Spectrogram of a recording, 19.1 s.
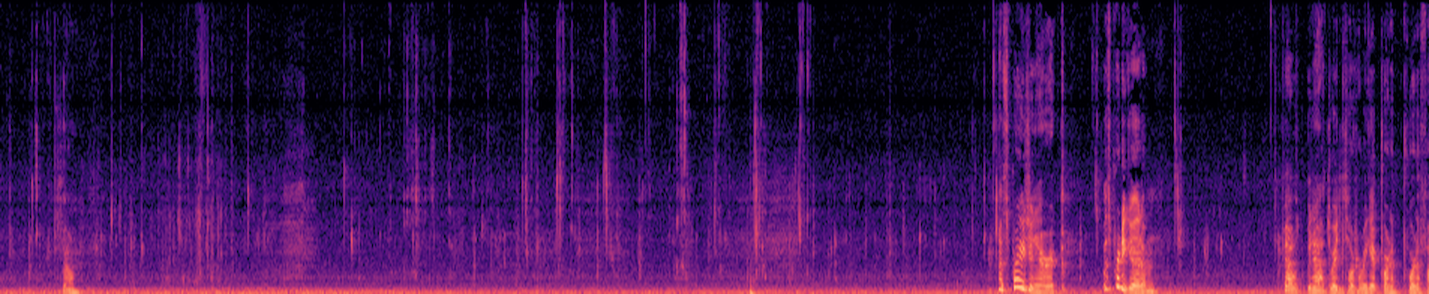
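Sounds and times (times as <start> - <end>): person chewing fries: 0.0 - 13.3, 15.5 - 17.1.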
